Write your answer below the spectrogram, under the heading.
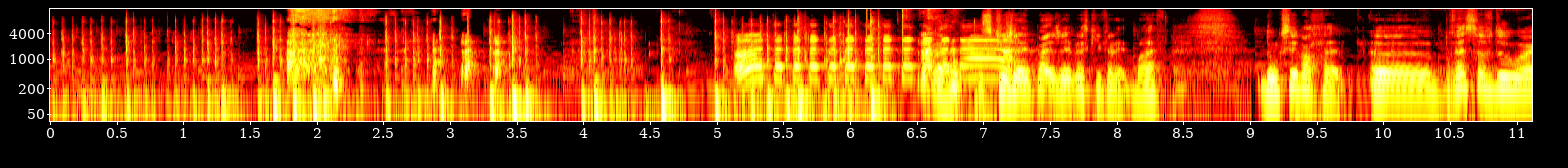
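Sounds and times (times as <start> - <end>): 
typing on a computer keyboard: 0.0 - 1.8, 2.7 - 6.4
laughter: 1.8 - 4.1, 5.5 - 7.4
speech: 6.6 - 11.1.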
